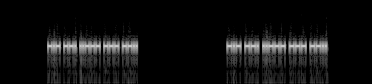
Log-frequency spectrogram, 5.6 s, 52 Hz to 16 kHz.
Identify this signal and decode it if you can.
Morse code, heard as a keyed tone, about 48 wpm, 700 Hz. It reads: KG2OZ KG2OZ
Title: Speed Racing - USA 2x2 Call Signs 40wpm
